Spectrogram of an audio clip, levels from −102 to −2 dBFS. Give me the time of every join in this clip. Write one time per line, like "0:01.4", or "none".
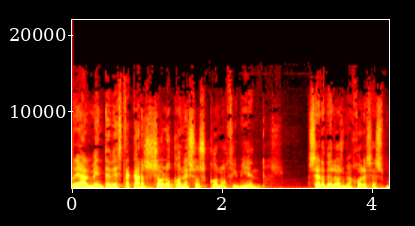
0:03.1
